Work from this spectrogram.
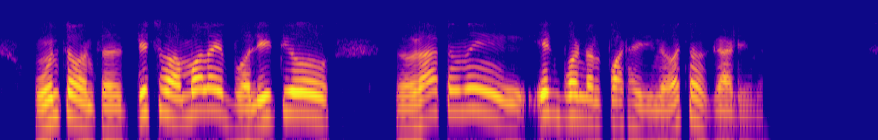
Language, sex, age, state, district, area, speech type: Nepali, male, 18-30, West Bengal, Kalimpong, rural, conversation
